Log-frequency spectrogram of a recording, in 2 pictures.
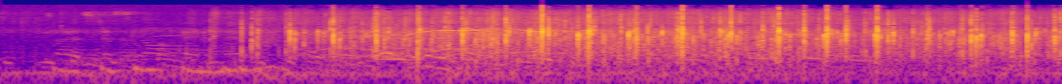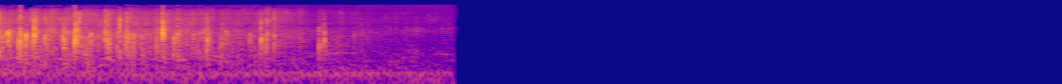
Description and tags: Recorded onto a minidisc at a protest to save Anvil hill in Australia from more mining endevours. The sound is of people clapping in response to a hippie making a speech.
appluading, clap, english, field, group, rally, raw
